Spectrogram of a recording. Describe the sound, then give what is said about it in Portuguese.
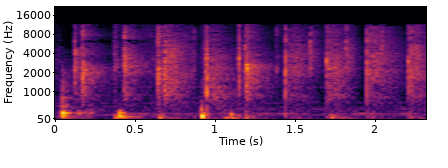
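Applause made of steady, evenly paced handclaps, many in a row, crisp and moderately loud, with no voices over them. “Agora, eu peço, por favor, uma salva de palmas.”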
